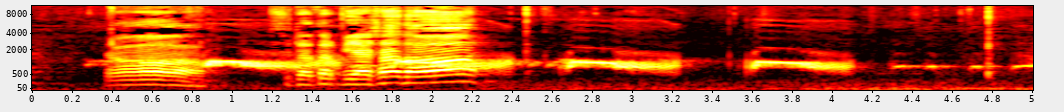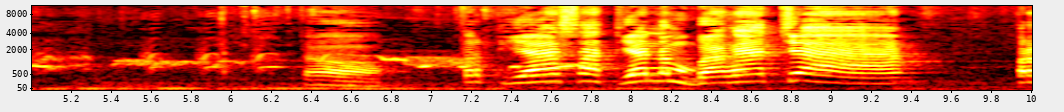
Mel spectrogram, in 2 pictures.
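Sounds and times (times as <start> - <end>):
dove cooing: 0.0 - 9.6.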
